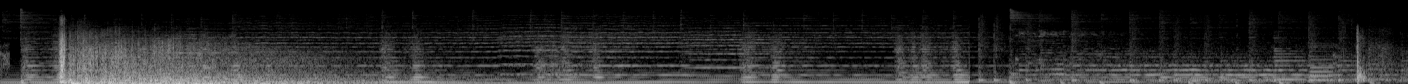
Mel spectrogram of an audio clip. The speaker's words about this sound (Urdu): آخر میں جارج حبش مسافروں کو آزاد کرنے پر راضی ہو گیا, لیکن اس نے جہازوں کو دھماکے سے اڑا دیا.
